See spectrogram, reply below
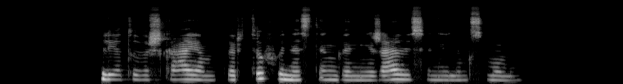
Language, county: Lithuanian, Utena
